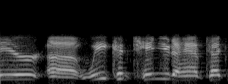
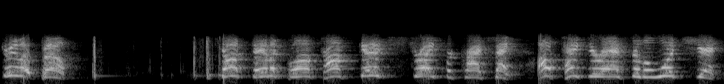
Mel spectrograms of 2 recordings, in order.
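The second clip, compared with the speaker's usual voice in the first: furious threat; 8 semitones higher than usual. Acted. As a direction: threaten to take them to the woodshed. Mock-threatening the broadcast platform.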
